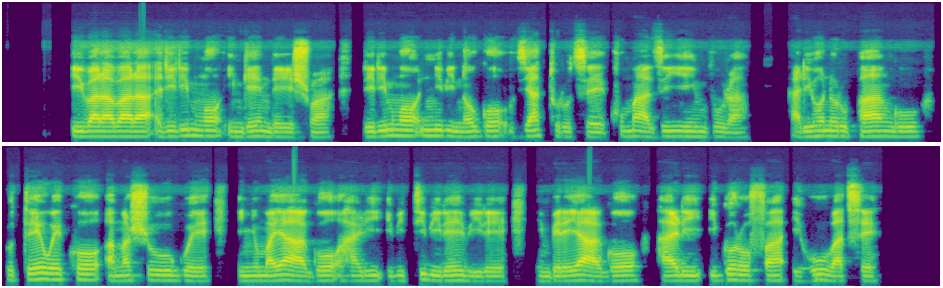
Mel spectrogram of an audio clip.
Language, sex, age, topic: Rundi, male, 25-35, education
